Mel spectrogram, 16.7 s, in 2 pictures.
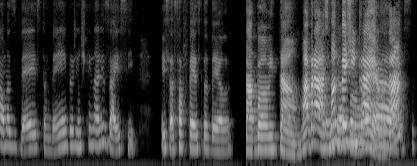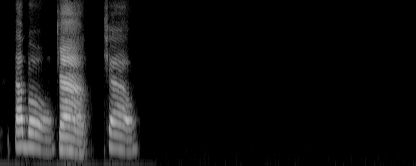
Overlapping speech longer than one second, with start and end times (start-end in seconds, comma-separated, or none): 6.4-8.1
